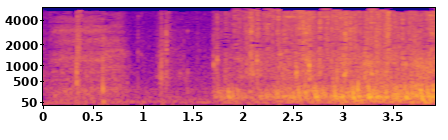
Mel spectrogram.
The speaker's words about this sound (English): Loch Dan, the edge of Loch Dan. You see what she's riding. We see how he brings this horse to a stop.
